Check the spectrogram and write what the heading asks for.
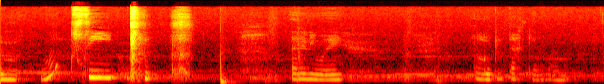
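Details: Laughing breaks into about three sharp, harsh cough bursts, then fades into humming and soft voicing over quiet background music; a laugh-triggered cough.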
